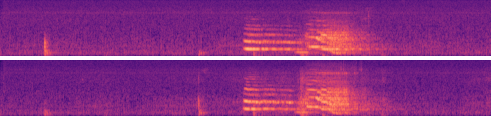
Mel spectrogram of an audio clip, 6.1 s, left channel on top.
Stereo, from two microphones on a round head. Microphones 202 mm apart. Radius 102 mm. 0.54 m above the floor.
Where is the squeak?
75° right (ahead or behind), 0.7 m.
